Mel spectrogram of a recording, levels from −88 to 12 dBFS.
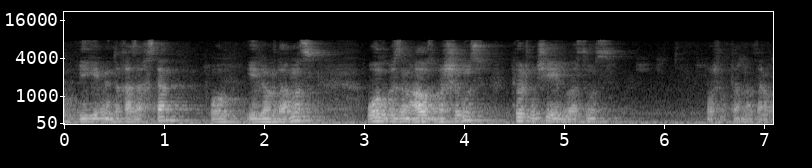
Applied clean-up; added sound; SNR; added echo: none; none; none; none.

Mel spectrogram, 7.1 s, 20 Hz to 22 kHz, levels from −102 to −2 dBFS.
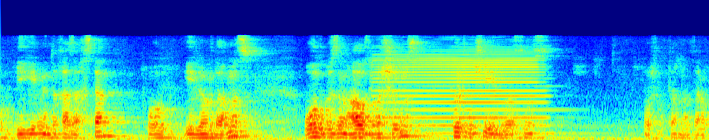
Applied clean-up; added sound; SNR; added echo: none; Bowed string instrument; 8 dB; none.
